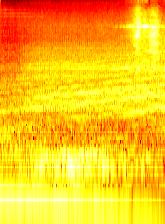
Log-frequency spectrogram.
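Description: Car engine sound effect: a loud, steady low drone with hiss above it.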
